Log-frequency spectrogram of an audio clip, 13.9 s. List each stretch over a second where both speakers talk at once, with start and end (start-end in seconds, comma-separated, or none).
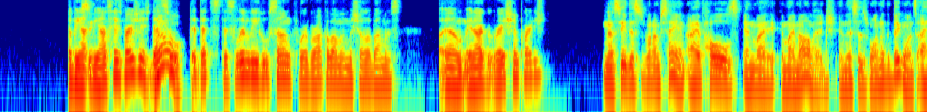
none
